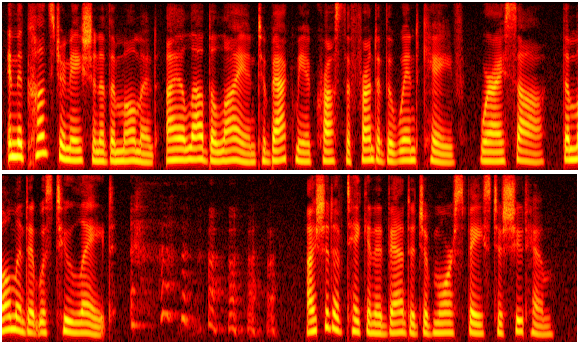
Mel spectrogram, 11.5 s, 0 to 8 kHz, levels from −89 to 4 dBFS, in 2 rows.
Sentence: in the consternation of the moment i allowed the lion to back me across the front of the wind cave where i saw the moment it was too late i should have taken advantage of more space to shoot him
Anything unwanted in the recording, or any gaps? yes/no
yes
